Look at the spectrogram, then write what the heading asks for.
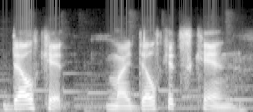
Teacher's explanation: Then you can remove the short sound instead. So instead of 3 syllables, you can read that using 2 syllables only.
